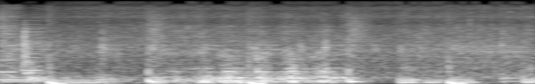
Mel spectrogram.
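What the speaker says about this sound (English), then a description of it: "I'm just going to give it a stir. Mix it around." A Spanish eggs mixture stirred in a hot pan gives a loud close sizzle, with repeated scraping and knocking strokes from the utensil.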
